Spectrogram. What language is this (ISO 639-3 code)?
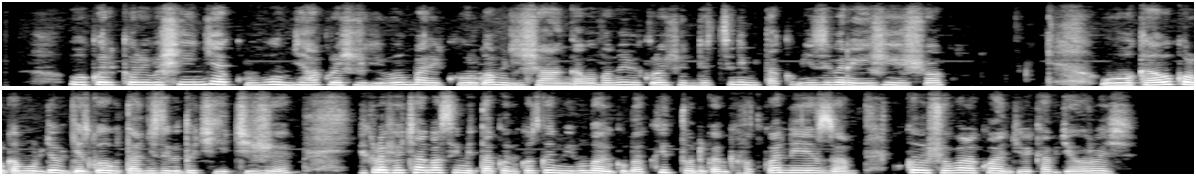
kin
